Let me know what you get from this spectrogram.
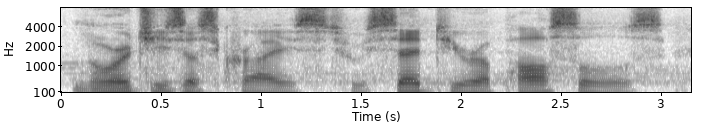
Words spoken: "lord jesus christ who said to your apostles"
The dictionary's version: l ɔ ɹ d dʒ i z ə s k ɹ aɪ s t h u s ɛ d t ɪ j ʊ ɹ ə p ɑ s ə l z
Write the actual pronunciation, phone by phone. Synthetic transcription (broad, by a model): l ɔ ɹ d dʒ i z ə s k ɹ aɪ s t h u s ɛ d t ɪ j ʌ ɹ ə p ɑ s l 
